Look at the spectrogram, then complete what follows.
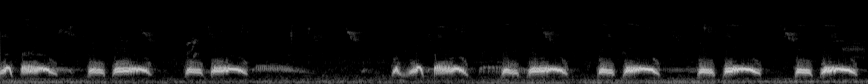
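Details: Spotted dove decoy calling for trapping wild doves, Ninh Thuận: a steady run of low hollow coos, short notes alternating with longer bowed ones, about one phrase a second, in quiet surroundings.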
